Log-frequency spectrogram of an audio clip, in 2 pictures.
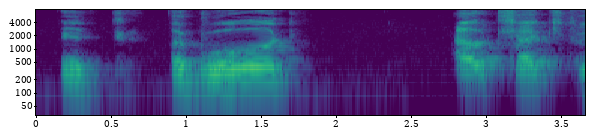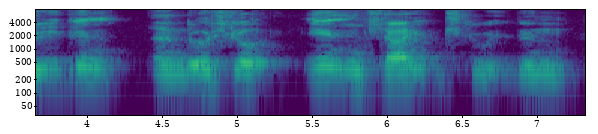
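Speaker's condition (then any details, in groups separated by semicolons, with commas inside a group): Cerebral palsy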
